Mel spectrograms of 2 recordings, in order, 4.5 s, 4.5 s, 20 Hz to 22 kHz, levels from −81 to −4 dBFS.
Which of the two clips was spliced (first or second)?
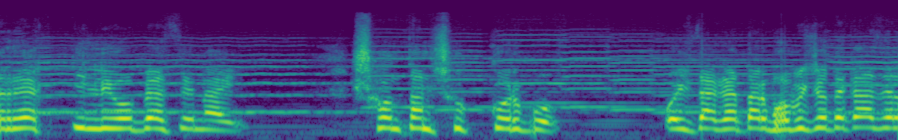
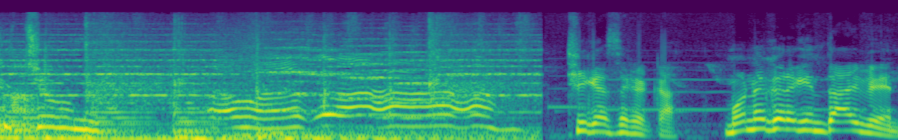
second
